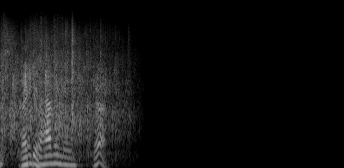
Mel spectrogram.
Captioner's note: audience clapping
